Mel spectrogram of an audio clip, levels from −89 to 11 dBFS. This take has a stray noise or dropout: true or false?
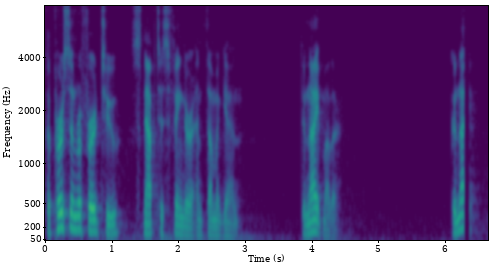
true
